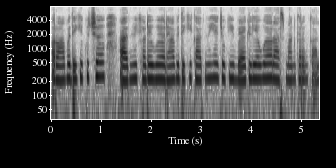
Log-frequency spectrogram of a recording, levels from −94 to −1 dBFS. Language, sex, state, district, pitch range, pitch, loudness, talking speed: Hindi, female, Chhattisgarh, Sukma, 220-230 Hz, 225 Hz, -20 LUFS, 310 wpm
